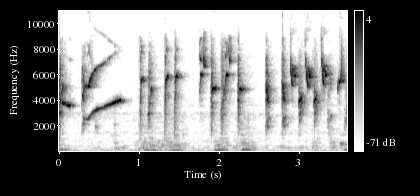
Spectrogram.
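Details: Breeding-mood song of a double pastel red siskin, November 2023, just before breeding: two long thin rising whistles open, followed by quick bursts of high chirps and buzzy twitters.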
